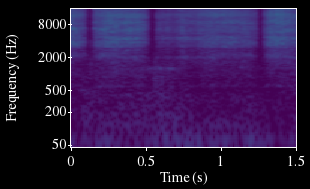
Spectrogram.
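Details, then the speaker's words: Nikon 70-200mm f/2.8 lens dropped in the sea, stopped working; dry, gritty rasping as the barrel is turned during disassembly, salt crystals grinding inside the zoom mechanism. "looks like wow there's a lot of i can hear the grinding sound"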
